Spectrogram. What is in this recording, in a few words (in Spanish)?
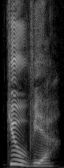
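"lluvia", spanish, female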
